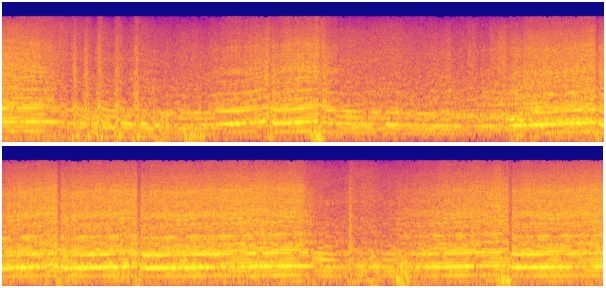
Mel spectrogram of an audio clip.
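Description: A racing car engine whines loudly, revving up and dropping sharply with each gear change.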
